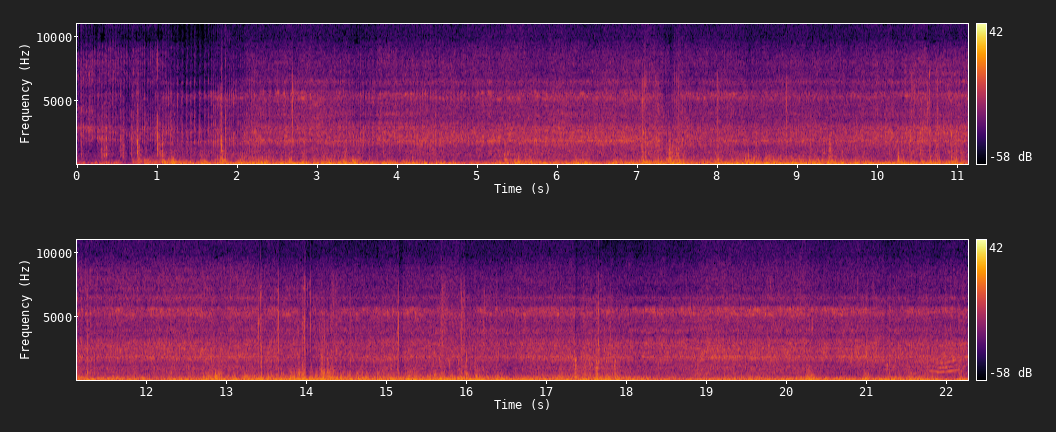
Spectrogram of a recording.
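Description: Mountain bike riding along a dirt trail strewn with dry leaves: a steady rumble and rattle from the tyres and bike, with wind buffeting the microphone.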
